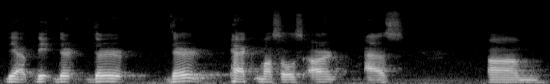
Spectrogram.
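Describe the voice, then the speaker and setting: A man from the Philippines, a professional MMA fighter guesting on a podcast, chatting in a relaxed, slangy way and calling people "bro". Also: medium pitch, slow, a little hiss or hum. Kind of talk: casual podcast chat.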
